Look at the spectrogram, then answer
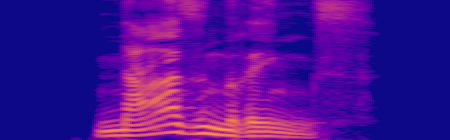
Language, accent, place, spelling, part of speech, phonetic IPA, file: German, Germany, Berlin, Nasenrings, noun, [ˈnaːzn̩ˌʁɪŋs], De-Nasenrings.ogg
- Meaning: genitive singular of Nasenring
